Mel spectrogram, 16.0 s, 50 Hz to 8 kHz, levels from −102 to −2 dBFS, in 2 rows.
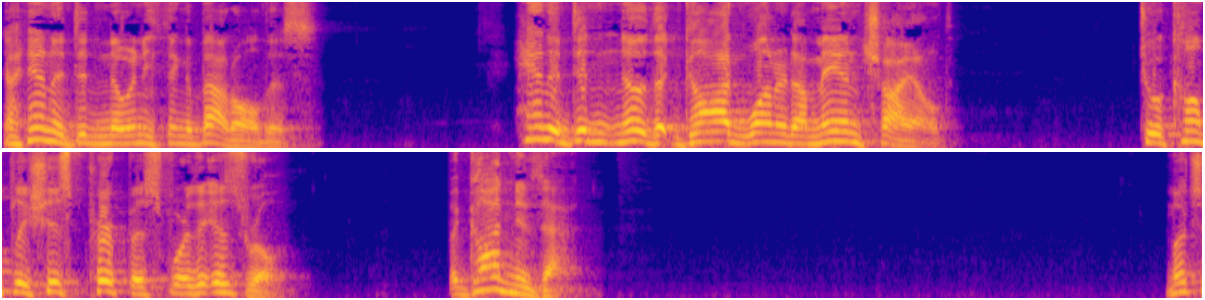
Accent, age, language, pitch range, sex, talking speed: American, 60-79, English, 125-190 Hz, male, 105 wpm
